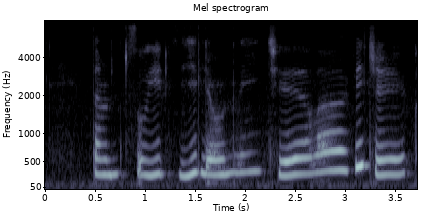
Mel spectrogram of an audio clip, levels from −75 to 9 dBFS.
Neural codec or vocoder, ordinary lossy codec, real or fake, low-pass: codec, 16 kHz in and 24 kHz out, 1 kbps, XY-Tokenizer; none; fake; 7.2 kHz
